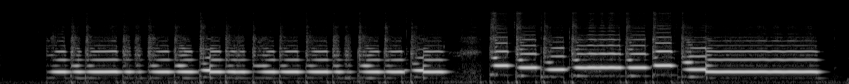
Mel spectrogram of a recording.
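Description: A solo flute plays a lively rock melody, first repeating a steady tongued note pattern, then moving through higher phrases before returning to the opening figure, clear with no voices.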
